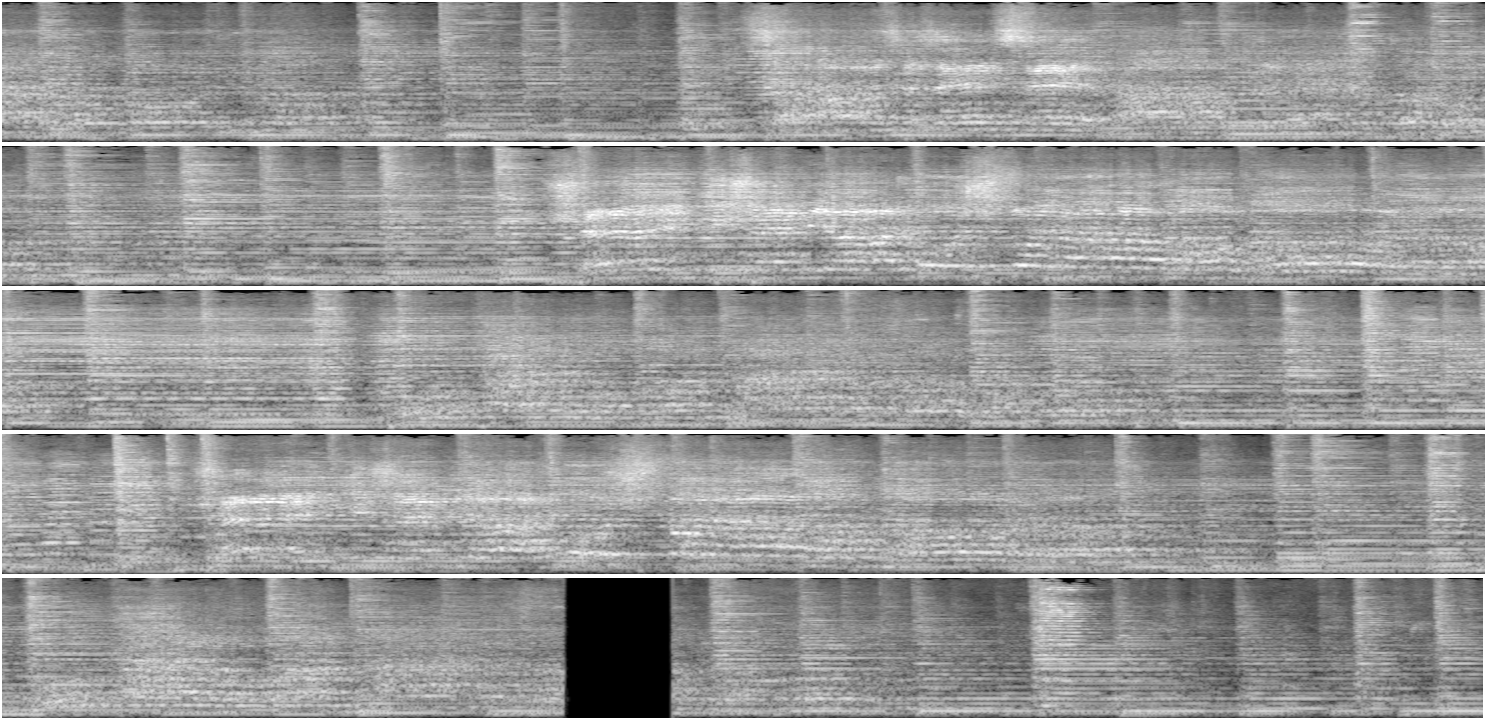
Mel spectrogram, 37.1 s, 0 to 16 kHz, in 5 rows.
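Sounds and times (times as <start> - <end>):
accordion chords: 0.0 - 37.0
acoustic guitar: 0.0 - 37.0
man singing: 3.6 - 8.4, 10.0 - 15.8, 16.7 - 20.8, 23.2 - 28.1.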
